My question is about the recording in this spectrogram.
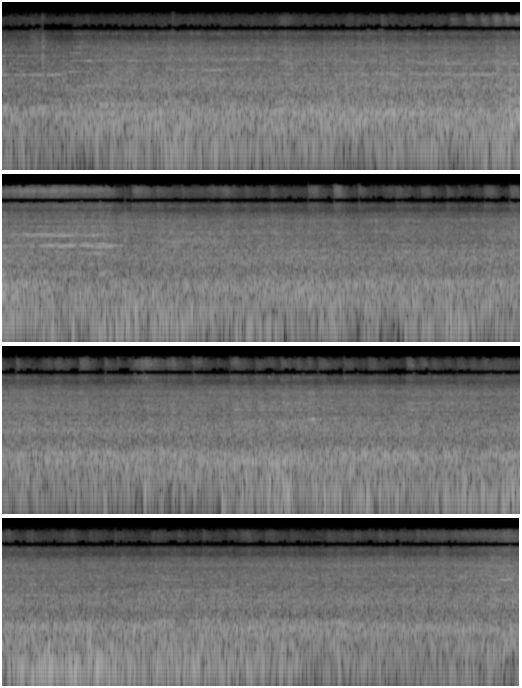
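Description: Steel roller coaster train running along its track and climbing the lift hill, a loud, steady rumble.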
